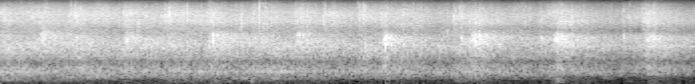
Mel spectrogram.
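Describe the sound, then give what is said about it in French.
A church audience applauds during a morning service, a dense patter of many hands clapping throughout at a moderate, even level. “Est-ce qu'on peut acclamer la parole de Dieu ce matin?”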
